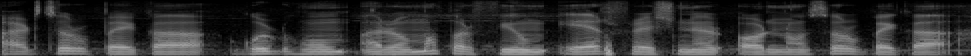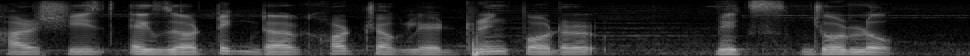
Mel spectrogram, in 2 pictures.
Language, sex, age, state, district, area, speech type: Urdu, male, 18-30, Uttar Pradesh, Shahjahanpur, urban, read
